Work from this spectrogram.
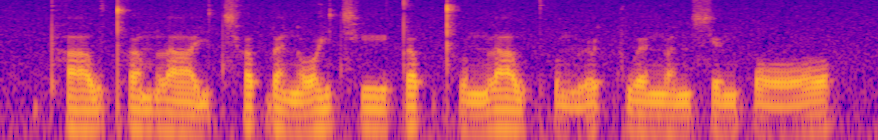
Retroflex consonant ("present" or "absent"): absent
